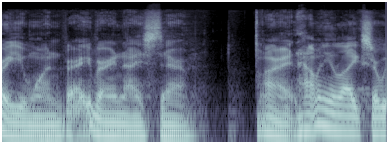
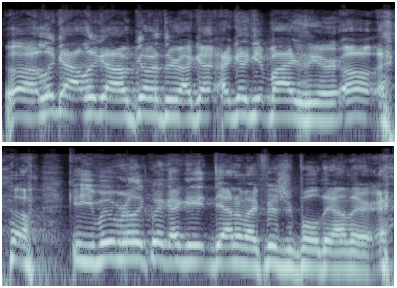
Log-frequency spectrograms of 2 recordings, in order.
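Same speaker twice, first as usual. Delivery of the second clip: higher, hurried mock pushy passenger; lightly voiced rude boater shoving through; pushy fisherman voice; 9 semitones higher, faster than usual. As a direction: barge past everyone, half-joking. Acting pushy guy on raft.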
